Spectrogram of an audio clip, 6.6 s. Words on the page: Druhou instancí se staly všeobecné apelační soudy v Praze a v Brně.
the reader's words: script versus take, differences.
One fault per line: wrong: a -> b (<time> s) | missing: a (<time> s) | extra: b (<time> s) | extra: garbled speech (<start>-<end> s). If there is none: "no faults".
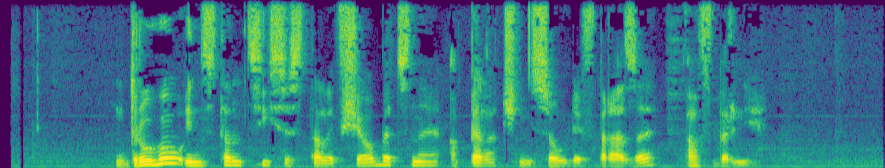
no faults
